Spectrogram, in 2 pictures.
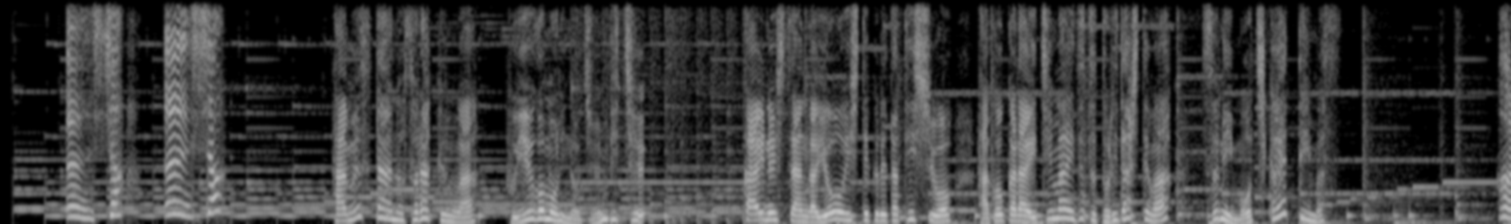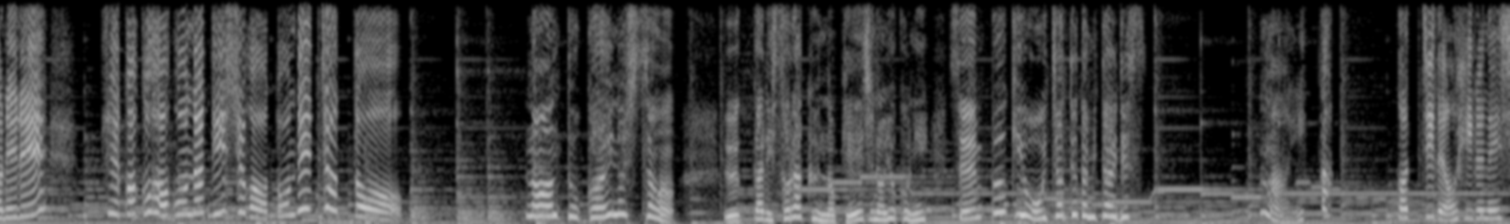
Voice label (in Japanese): ナレーション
